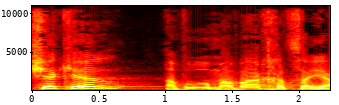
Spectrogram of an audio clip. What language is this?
Hebrew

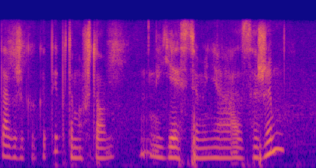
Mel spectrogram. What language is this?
Russian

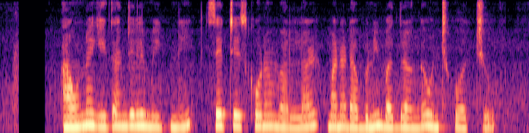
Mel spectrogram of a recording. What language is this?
Telugu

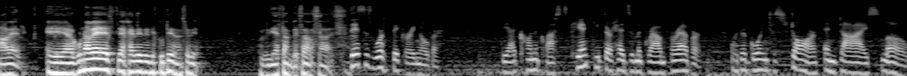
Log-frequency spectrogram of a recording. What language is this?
Spanish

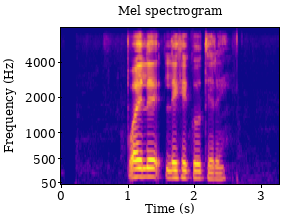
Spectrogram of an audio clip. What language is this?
Nepali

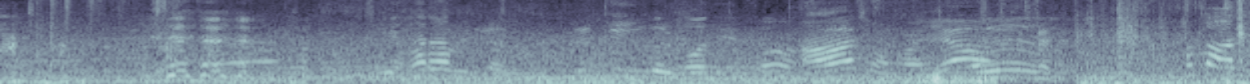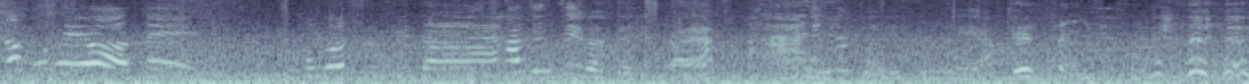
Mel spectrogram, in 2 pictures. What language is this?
Korean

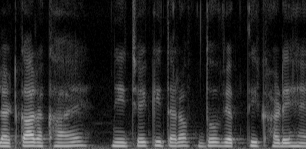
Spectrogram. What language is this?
Hindi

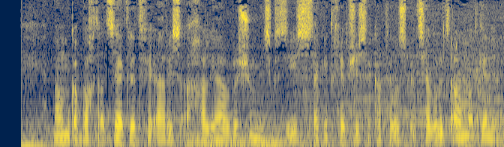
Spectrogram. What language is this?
Georgian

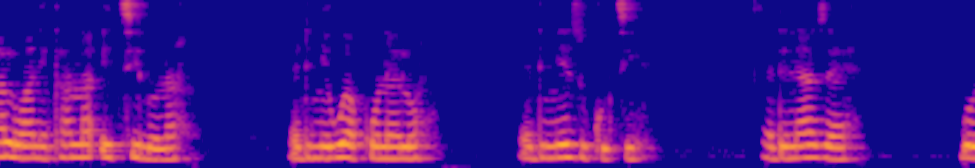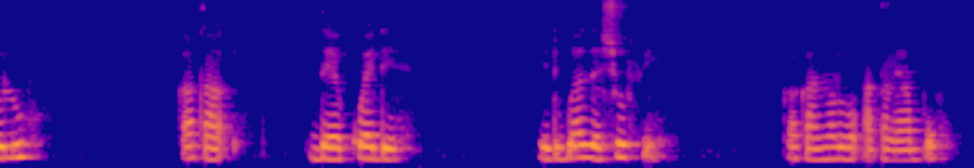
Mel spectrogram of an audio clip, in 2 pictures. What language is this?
Ikposo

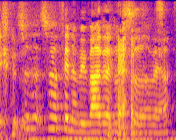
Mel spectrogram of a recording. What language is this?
Danish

